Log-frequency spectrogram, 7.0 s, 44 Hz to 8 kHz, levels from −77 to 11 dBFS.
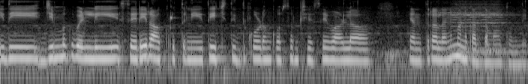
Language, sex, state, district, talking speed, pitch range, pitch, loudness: Telugu, female, Andhra Pradesh, Guntur, 110 wpm, 195-215 Hz, 210 Hz, -16 LUFS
